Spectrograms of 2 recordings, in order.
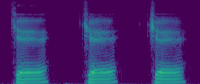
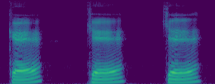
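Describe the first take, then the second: No difference in how they are said.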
